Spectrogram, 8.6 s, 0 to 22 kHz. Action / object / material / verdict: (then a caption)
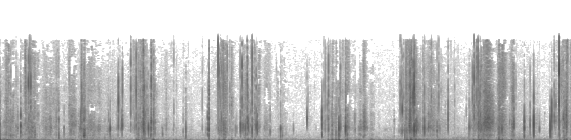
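scrape / ball wrapped in tissue paper / tissue paper / none. A ball wrapped in polka-dot tissue paper is cupped in hands and crinkled and scratched with long nails. A soft, continuous rustle of crinkling paper is punctuated by many quick, sharp, bright scratches and crackles, with louder bursts near 2 seconds and around 6 to 7 seconds.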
